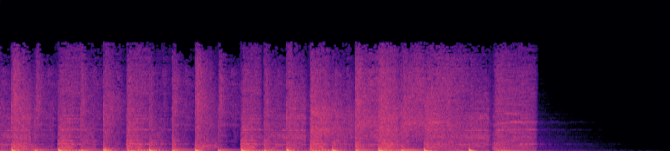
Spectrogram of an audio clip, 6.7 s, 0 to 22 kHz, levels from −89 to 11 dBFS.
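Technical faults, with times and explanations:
No technical faults are present.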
